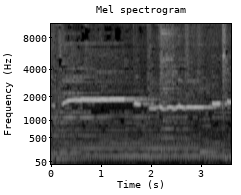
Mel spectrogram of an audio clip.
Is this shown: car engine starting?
no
